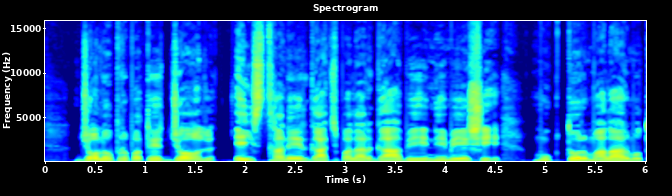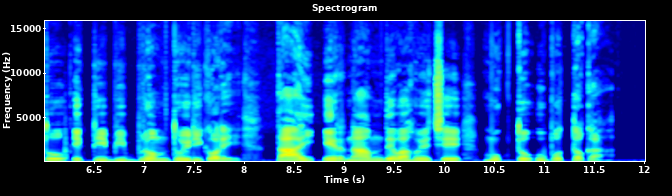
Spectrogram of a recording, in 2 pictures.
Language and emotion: Bengali, neutral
